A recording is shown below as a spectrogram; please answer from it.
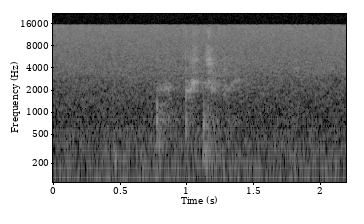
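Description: Near silence, with a faint, brief whispered child's voice about a second in.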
